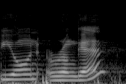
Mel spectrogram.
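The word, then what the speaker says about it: Björn Runge: Bjorn Runge.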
